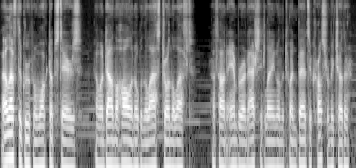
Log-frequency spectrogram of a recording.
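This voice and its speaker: Low-voiced man narrating a story over music. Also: monotone, quick pace. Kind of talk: first-person horror fiction narration with dialogue. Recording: music under the voice.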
